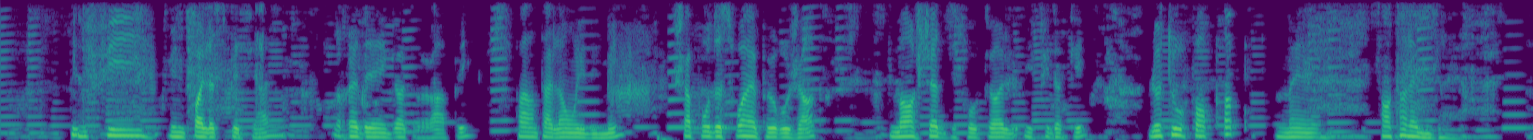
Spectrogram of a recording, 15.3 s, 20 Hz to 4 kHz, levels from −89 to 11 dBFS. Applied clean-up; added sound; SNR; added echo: classical method Wiener filter.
